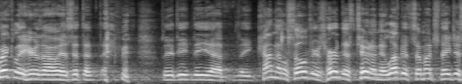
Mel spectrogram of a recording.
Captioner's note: chuckles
